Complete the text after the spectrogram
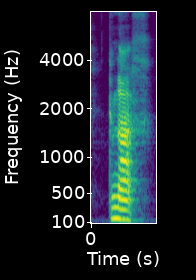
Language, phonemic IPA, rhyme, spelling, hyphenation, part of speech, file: Dutch, /knaːx/, -aːx, knaag, knaag, verb, Nl-knaag.ogg
- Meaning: inflection of knagen: 1. first-person singular present indicative 2. second-person singular present indicative 3. imperative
